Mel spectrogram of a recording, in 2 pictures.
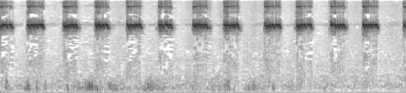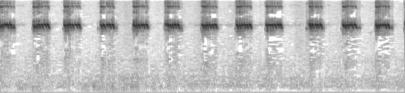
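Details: Steady midnight cricket chirping, an unbroken series of bright, high, ringing pulses about three per second, with faint low murmuring noise in the first few seconds.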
